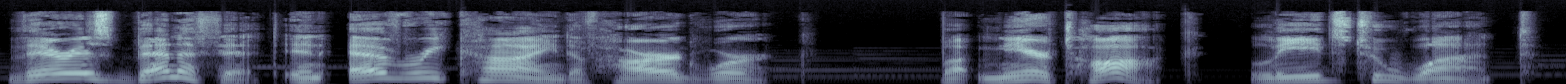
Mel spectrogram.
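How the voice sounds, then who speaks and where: A man reading scripture in a slow, measured, expressive way. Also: mid-range voice, dry recording, faint music behind. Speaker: scripture reader.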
